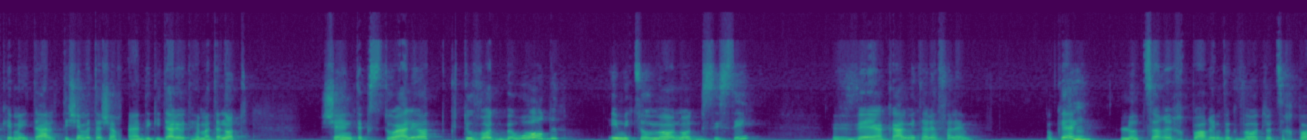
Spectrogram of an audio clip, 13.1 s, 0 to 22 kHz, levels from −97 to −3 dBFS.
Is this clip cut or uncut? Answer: cut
